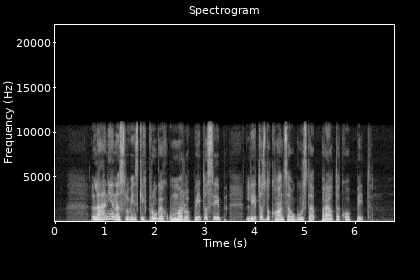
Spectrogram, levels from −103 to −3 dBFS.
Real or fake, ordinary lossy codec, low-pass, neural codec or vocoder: real; none; 10.8 kHz; none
